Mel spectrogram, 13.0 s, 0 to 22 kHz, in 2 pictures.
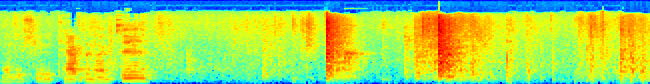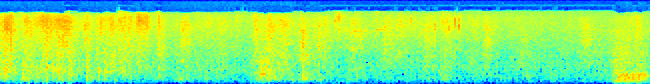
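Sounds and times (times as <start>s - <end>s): rustling and scuffing: 4.2s - 11.9s.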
